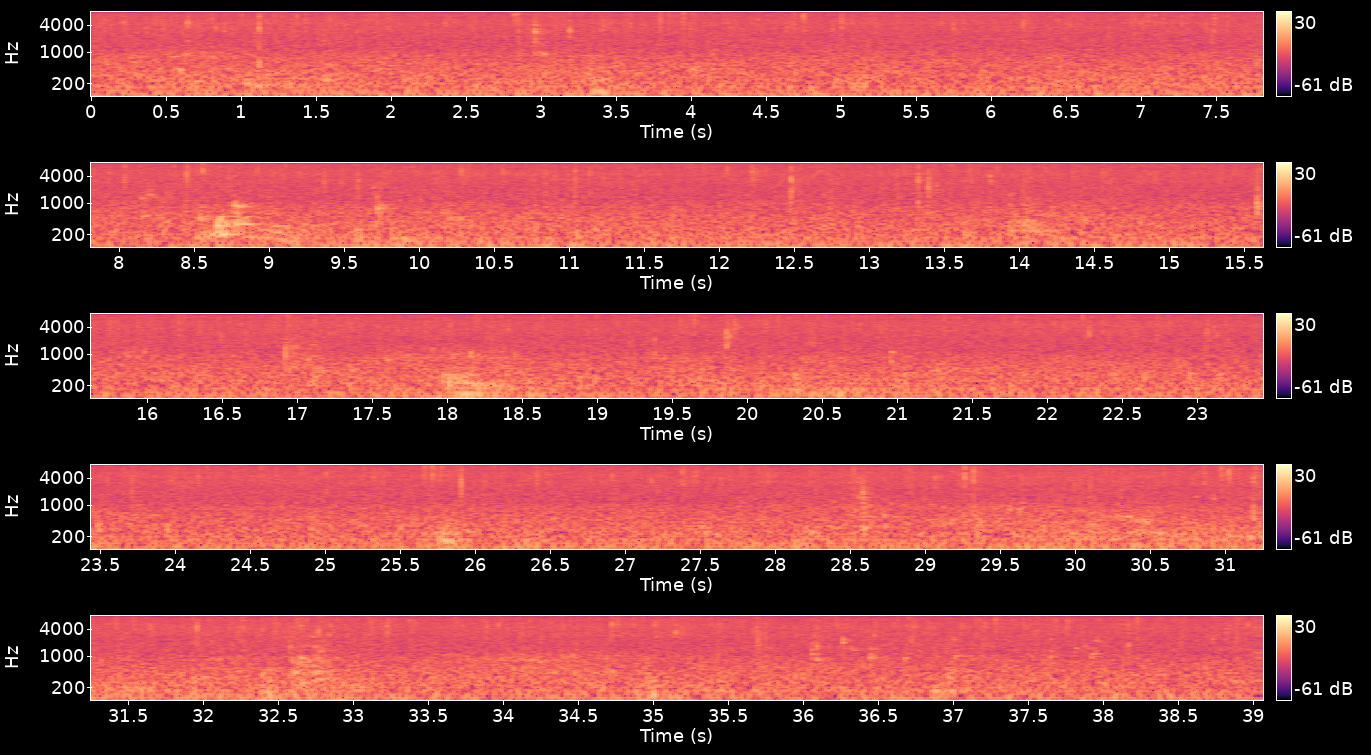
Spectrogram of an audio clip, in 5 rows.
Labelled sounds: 33.6	33.9	water noise, 1.0 to 1.2 kHz

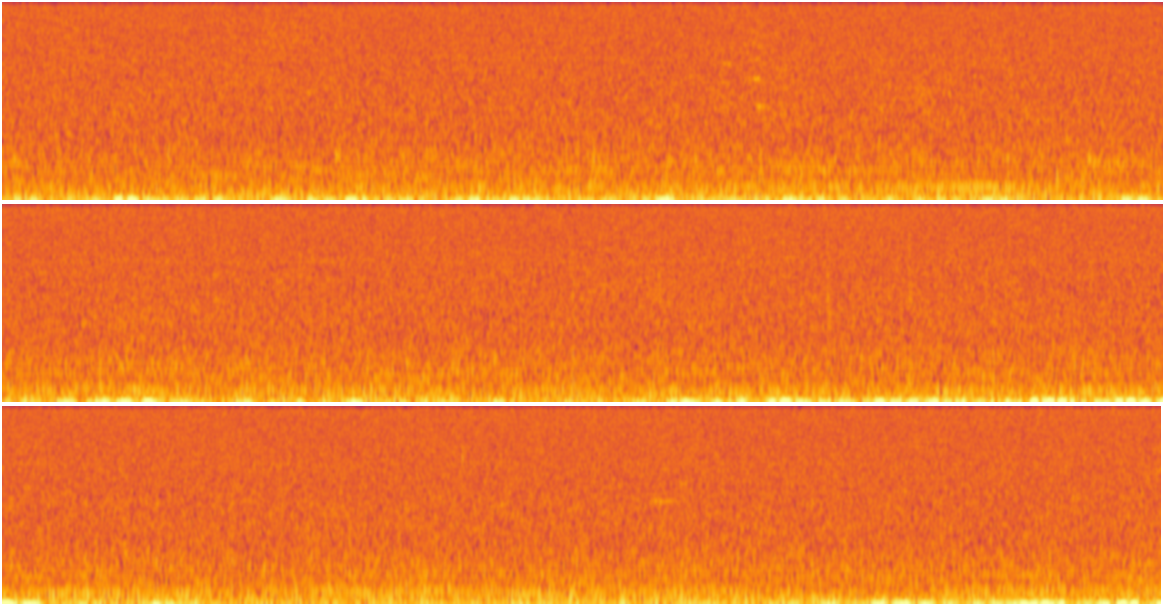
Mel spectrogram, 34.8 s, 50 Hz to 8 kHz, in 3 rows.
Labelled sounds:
29.7	30.0	Pacific white-sided dolphin, 1.9 to 2.0 kHz

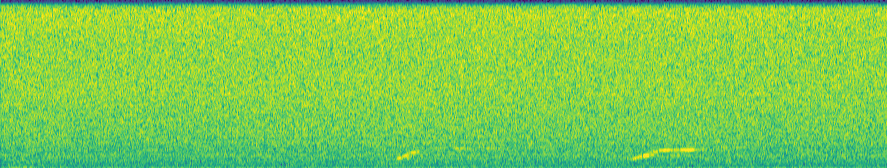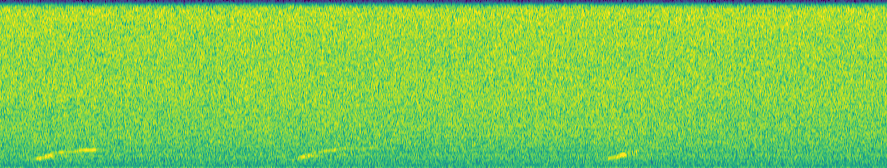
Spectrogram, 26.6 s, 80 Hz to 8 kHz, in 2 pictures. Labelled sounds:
9.7	10.4	humpback whale, 0.80 to 1.0 kHz
14.0	14.8	humpback whale, 0.80 to 1.1 kHz
22.6	22.9	humpback whale, 0.80 to 1.1 kHz

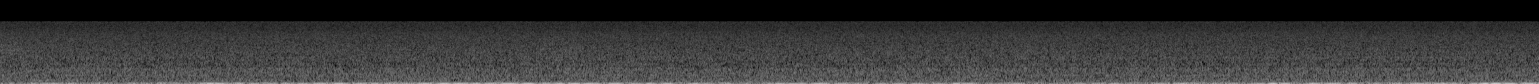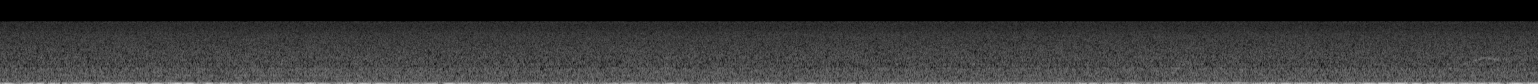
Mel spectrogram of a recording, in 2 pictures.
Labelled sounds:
30.1	30.4	humpback whale, 1.1 to 1.3 kHz

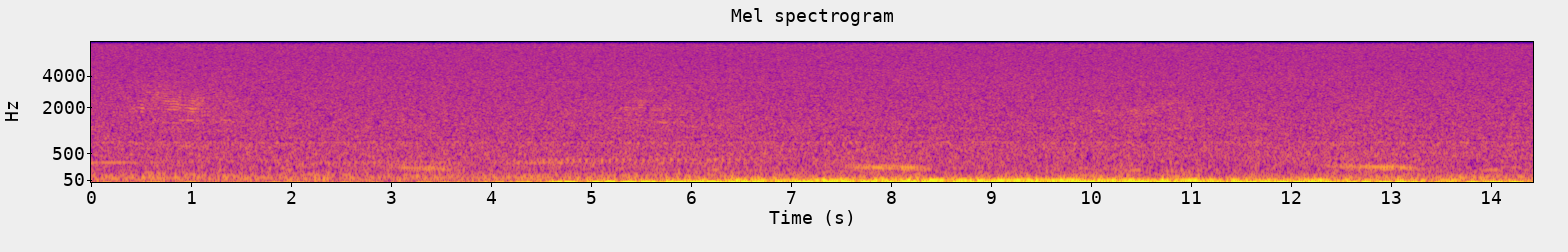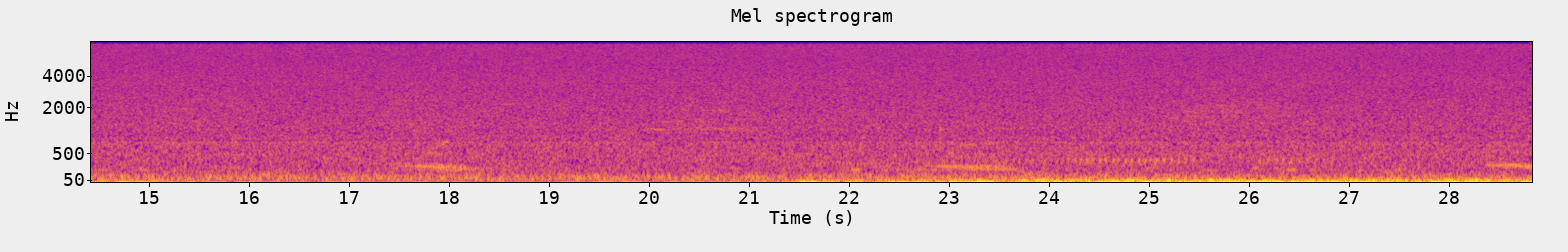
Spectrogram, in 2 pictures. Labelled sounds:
0.8	1.0	humpback whale, 2.0 to 2.4 kHz

